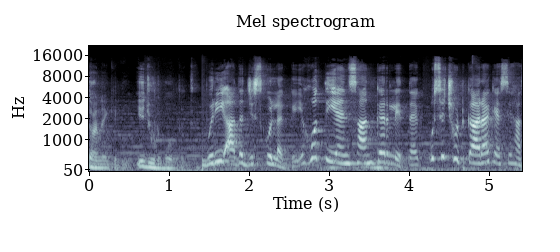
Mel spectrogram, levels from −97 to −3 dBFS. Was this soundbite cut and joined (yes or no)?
yes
